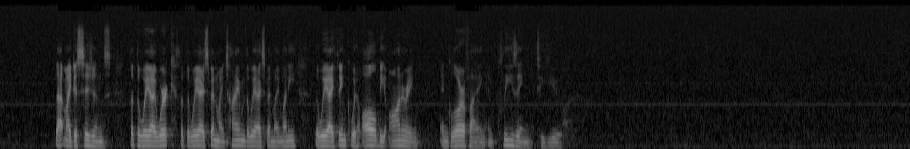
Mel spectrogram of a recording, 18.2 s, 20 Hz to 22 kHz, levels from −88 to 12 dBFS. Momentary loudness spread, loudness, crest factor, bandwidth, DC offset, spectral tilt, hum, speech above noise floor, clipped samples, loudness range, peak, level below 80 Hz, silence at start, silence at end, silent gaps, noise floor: 21 LU; -41 LUFS; 24 dB; 19 kHz; under 0.1%; -4.5 dB/octave; none; 21 dB; under 0.1%; 18 LU; -20 dBFS; -82 dBFS; 0 s; 0 s; none; -61 dBFS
